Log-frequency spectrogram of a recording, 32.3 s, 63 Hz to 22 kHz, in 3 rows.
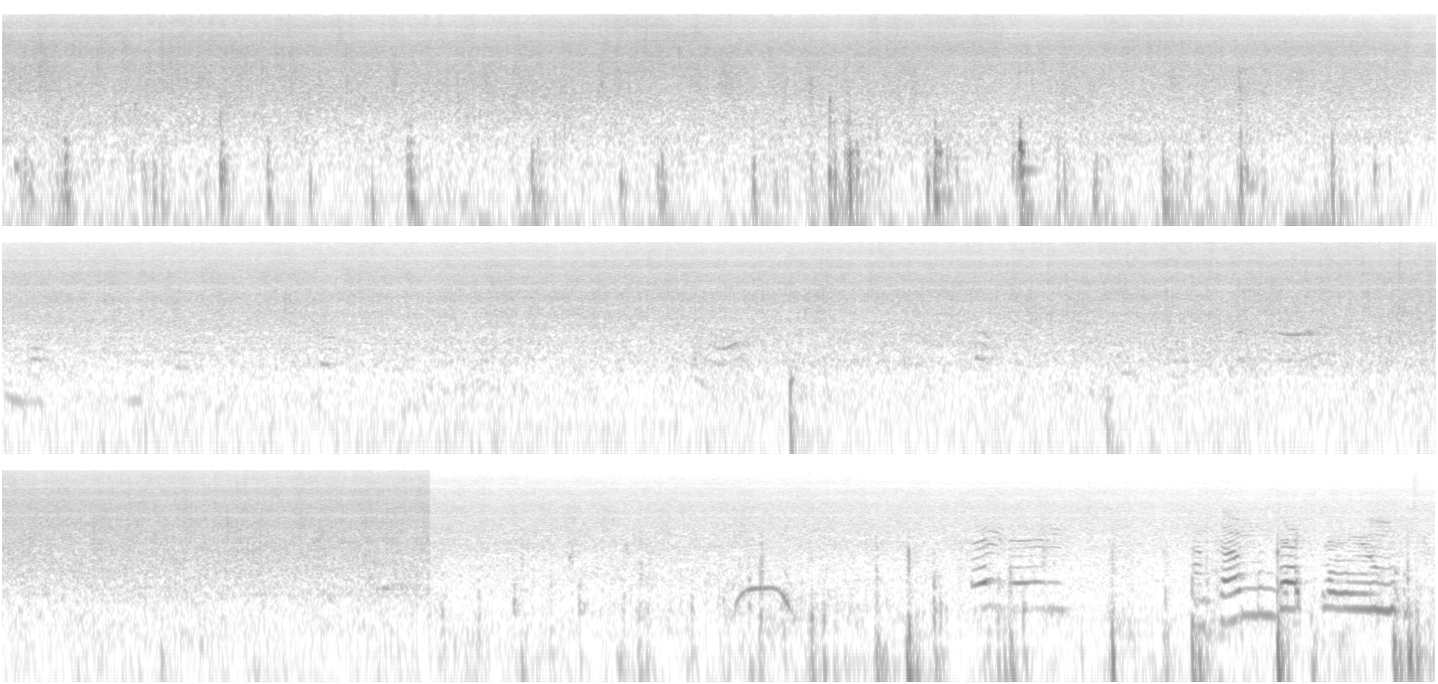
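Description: Steady hiss of a thin waterfall's water falling over a rock overhang and splattering on the rocks below, with scattered light clicks of footsteps on rock. The hiss cuts off sharply about 25 seconds in, leaving quieter surroundings with brief faint voices near the end.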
